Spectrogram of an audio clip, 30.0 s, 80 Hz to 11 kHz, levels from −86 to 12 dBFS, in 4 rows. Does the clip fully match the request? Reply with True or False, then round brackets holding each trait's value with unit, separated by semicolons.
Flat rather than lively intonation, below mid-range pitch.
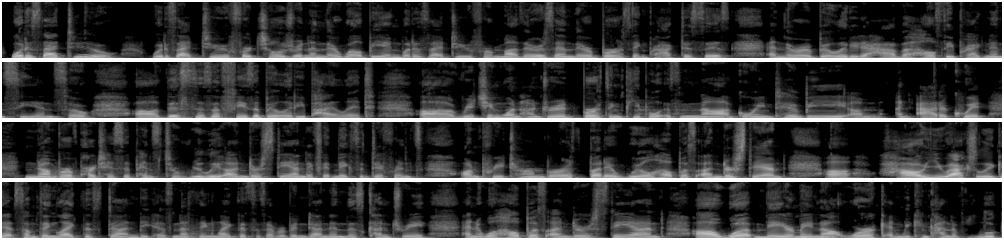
False (2.3 semitones; 210 Hz)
